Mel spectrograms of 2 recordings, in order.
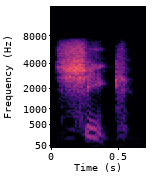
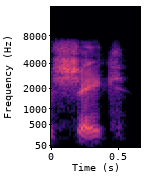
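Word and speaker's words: sheikh: an influence and influential cheek or shake as some people pronounce it he was rich in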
